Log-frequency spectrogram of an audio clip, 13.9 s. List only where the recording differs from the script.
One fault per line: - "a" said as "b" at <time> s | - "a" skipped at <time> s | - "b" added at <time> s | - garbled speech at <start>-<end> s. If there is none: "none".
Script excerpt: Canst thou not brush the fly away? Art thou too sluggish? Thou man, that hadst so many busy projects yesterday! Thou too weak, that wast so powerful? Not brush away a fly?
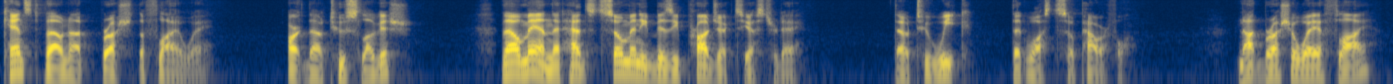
none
